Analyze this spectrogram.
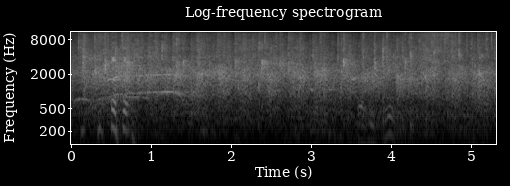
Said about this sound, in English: would you stand and give a round of applause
